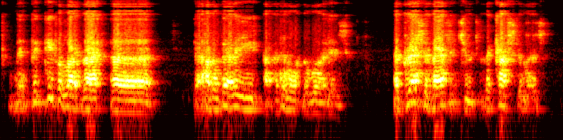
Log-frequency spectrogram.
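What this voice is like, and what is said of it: Hoarse, strained voice. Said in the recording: “I'm losing my voice now, I'm nearly dead.”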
